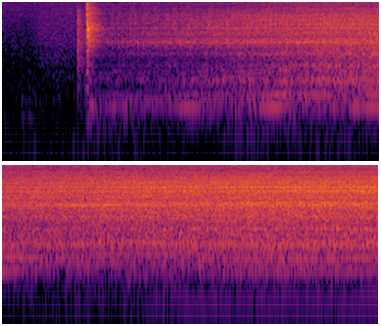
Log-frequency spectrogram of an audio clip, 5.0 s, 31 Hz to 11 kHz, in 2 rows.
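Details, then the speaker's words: Hoover 1346A (1972) vacuum cleaner motor, cleaned, bench-run unmounted at reduced voltage for safety: spins up smoothly to a steady, even whine with no scraping, rattle or bearing growl. Normal, healthy running. "Oczywiście obniżam napięcie, ponieważ silnik nie jest tu do niczego przymocowany, więc dla bezpieczeństwa uruchomimy go przy niższym napięciu. Myślę, że działa całkiem nieźle."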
